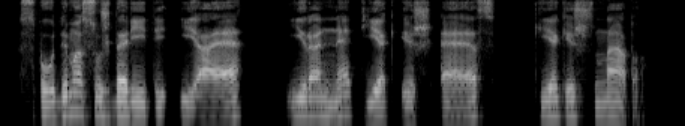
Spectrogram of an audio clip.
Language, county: Lithuanian, Šiauliai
